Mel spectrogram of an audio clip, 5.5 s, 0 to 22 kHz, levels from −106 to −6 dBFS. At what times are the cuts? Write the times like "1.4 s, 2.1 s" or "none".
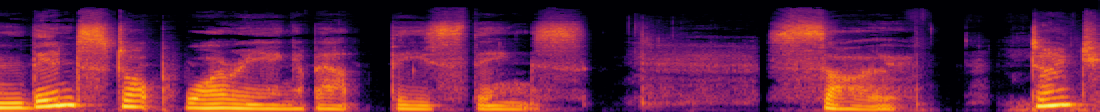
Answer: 3.8 s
